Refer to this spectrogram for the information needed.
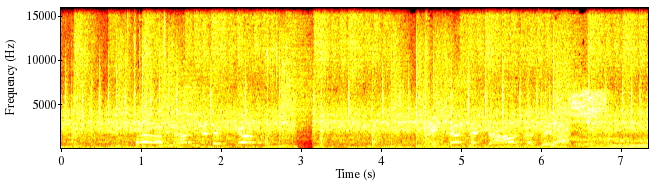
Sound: general norwegian swearing

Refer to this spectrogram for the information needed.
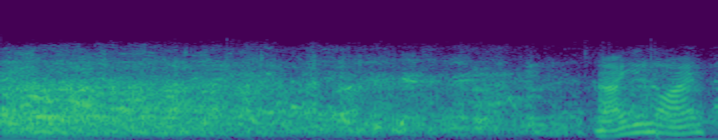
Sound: laughter

